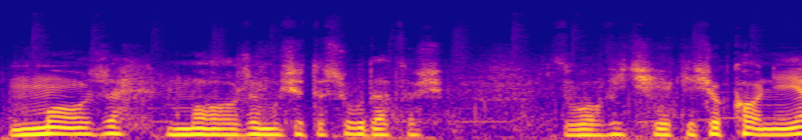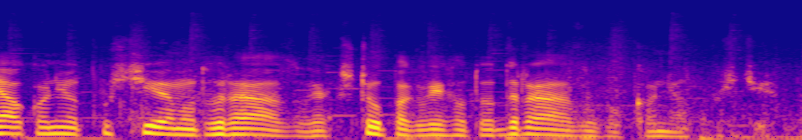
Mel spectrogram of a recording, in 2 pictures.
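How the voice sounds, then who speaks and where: Fishing at a small river, a man in his thirties films a casual outdoor vlog, chatting and explaining as he goes. He speaks at medium pitch with a steady tone and a moderate pace.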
